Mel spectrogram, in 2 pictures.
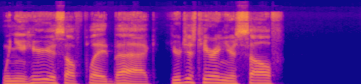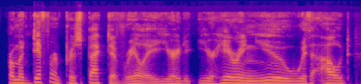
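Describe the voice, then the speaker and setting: A man's voice: medium pitch, darkish tone, dry recording, clean studio sound. A man hosting a podcast, chatty and upbeat, talking about voice and recording. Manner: upbeat, chatty, spells out names slowly. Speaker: podcast host. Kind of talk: casual podcast interview. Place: recording studio.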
